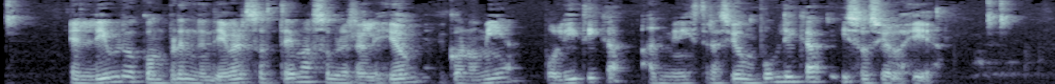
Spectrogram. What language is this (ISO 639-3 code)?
spa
